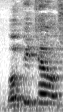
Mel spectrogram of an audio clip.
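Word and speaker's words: L'Hôpital: do is called l'hopital's rule not the hospital's pronounced lopi casual lopital tool is a very nice tool it's super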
